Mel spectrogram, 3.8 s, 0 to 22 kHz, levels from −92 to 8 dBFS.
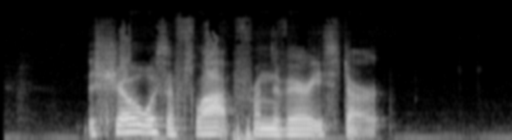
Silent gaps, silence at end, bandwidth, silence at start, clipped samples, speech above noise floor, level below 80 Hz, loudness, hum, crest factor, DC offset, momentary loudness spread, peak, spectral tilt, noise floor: none; 1 s; 10.5 kHz; 0.65 s; under 0.1%; 41 dB; -40 dBFS; -16 LUFS; none; 16 dB; under 0.1%; 12 LU; 0 dBFS; -8 dB/octave; -55 dBFS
